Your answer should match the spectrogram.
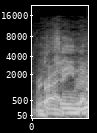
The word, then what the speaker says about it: racino: Is that how you say it? Racino.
